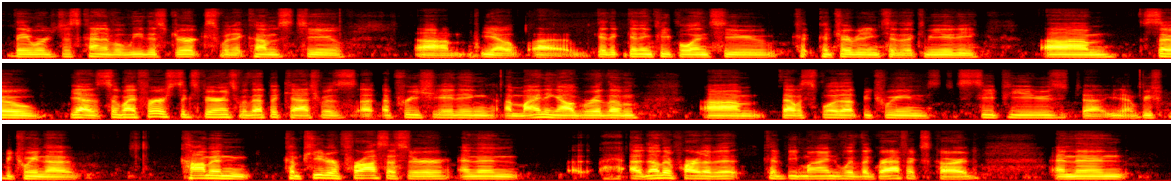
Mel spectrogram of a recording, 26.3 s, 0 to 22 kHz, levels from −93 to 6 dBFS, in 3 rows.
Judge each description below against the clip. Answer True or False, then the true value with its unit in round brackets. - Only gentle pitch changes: True (2.1 semitones)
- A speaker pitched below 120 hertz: False (125 Hz)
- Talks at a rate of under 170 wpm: True (160 wpm)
